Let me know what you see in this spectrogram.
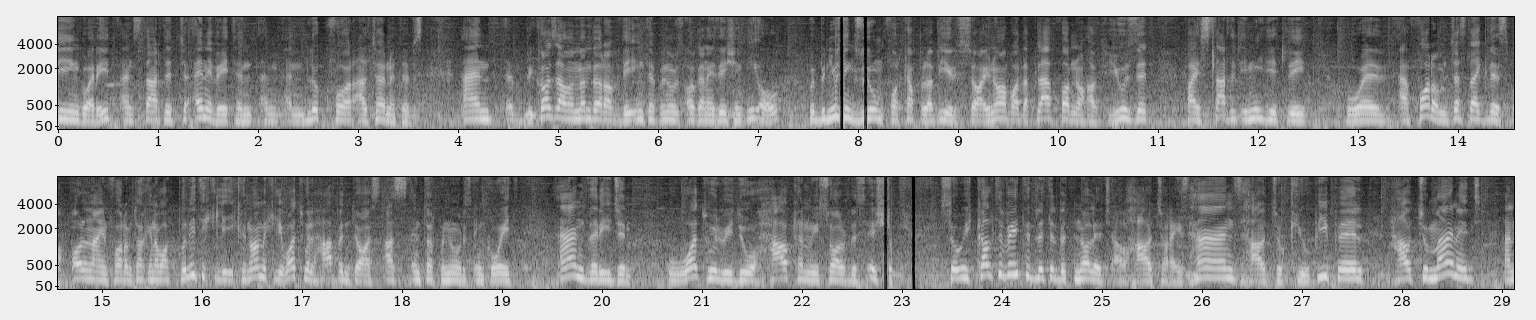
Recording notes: Pulse Live at IGCF.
